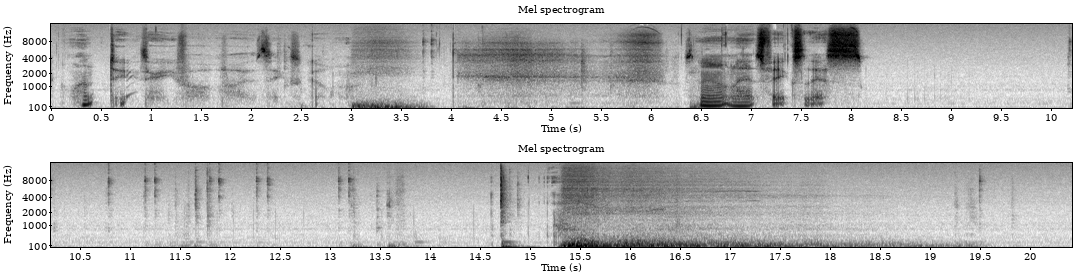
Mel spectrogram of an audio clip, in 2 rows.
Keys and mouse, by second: 3.7 super+click, 10.2 super+right click, 11.2 super+click, 11.8 ctrl+shift+super+click, 12.3 ctrl+shift+super+click, 13.1 ctrl+shift+super+click, 19.5-20.4 alt+super+drag.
